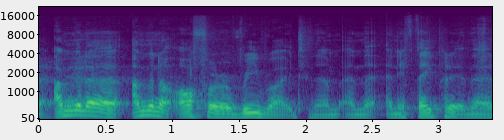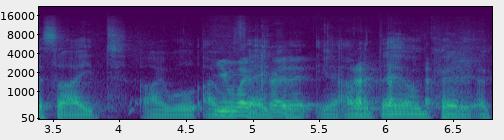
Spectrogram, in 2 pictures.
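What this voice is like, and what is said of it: Usual voice. Nothing is said of it.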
